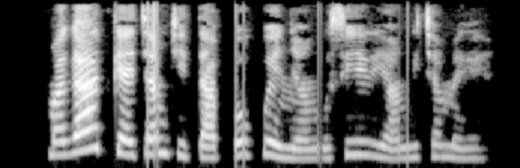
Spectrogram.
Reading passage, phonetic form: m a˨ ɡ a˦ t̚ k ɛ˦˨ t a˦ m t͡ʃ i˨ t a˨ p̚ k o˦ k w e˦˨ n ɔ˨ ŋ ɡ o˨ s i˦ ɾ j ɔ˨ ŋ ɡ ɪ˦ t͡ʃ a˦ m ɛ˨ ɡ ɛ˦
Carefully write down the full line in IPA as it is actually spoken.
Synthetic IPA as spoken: m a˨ ɡ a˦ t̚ k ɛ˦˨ t͡ʃ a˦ m t͡ʃ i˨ t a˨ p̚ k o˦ k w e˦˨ ɲ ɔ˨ ŋ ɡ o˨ s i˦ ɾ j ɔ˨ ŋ ɡ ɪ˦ t͡ʃ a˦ m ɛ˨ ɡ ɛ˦

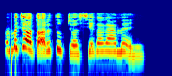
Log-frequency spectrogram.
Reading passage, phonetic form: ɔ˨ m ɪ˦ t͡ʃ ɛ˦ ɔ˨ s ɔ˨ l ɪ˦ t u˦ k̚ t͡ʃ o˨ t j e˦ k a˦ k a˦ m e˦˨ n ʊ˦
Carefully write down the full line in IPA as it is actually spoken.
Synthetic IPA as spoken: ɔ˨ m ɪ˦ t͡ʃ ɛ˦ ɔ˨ t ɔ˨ ɾ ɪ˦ t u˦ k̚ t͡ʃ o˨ s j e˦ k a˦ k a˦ m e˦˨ ɲ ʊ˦

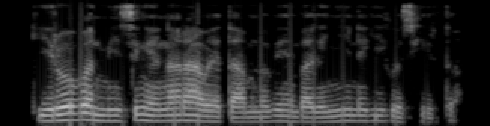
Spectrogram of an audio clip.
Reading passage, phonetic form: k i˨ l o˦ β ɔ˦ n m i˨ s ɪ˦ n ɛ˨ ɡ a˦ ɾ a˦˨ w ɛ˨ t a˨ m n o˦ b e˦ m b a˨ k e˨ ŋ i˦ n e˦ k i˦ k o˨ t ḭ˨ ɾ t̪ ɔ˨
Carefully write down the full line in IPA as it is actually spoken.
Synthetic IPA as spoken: k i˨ ɾ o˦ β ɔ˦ n m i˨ s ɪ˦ ŋ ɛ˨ ŋ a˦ ɾ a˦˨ w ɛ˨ t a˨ m n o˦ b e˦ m b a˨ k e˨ ɲ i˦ n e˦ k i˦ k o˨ s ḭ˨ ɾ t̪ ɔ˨

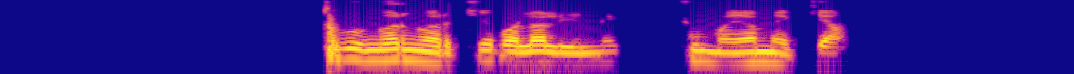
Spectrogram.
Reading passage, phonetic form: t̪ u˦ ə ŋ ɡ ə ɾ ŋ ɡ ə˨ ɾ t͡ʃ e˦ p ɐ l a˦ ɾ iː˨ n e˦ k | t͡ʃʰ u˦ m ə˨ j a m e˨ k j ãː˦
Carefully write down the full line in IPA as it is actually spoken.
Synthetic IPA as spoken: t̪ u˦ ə ŋ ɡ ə ɾ ŋ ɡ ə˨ ɾ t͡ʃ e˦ p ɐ l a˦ l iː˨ n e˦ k | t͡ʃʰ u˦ m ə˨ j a m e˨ k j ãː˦

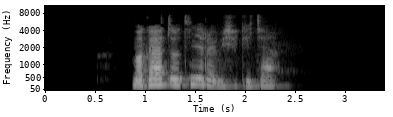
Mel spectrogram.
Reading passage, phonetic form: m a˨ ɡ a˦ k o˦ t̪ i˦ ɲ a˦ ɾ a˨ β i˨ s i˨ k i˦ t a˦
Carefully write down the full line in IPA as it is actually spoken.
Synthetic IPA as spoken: m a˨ ɡ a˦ t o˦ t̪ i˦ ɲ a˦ ɾ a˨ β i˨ ʃ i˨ k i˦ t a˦

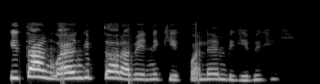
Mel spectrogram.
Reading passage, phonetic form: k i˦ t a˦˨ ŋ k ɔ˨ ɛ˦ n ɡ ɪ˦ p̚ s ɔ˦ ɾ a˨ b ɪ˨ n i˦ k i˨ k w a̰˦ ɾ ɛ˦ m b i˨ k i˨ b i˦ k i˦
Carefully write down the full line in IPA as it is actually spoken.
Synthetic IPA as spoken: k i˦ t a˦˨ ŋ ɡ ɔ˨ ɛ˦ ŋ ɡ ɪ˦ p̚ t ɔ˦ ɾ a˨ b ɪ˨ n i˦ k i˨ k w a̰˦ l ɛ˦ m b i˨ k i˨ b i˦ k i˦

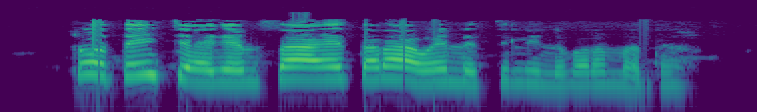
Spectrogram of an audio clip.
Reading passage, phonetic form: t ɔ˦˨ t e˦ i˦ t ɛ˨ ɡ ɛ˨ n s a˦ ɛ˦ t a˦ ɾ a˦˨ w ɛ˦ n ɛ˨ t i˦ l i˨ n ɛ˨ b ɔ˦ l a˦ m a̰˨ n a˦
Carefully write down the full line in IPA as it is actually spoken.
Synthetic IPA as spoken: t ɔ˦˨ t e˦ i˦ t͡ʃ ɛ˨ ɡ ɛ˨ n s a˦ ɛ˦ t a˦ ɾ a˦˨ w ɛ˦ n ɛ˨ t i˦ l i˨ n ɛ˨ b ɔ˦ ɾ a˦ m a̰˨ d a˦

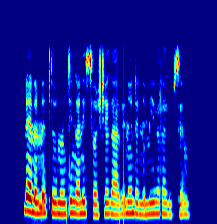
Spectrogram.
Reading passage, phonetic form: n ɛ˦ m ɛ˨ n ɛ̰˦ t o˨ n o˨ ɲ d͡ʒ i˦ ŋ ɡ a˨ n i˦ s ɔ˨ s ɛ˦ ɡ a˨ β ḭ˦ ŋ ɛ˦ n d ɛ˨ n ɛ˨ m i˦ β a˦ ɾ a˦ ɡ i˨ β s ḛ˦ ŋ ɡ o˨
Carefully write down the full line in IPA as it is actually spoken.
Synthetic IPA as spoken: n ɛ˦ n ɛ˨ n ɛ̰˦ t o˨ n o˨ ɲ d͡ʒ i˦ ŋ ɡ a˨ n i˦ s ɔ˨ ʃ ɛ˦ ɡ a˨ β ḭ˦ n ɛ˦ n d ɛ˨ n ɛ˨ m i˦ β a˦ ɾ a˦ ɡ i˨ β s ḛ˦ ŋ ɡ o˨

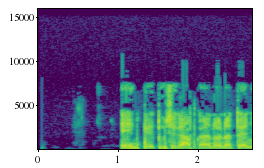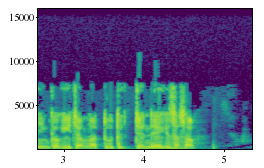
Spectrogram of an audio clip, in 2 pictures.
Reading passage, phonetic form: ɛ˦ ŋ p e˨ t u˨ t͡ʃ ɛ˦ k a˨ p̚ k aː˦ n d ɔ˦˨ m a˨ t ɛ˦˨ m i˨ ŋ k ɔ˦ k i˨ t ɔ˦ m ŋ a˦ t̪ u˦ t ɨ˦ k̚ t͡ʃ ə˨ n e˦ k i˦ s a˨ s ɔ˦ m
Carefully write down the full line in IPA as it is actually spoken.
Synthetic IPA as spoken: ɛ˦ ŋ p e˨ t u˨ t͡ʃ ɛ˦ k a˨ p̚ k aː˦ n d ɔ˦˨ n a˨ t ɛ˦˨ ɲ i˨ ŋ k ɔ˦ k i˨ t͡ʃ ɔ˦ m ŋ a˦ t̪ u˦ t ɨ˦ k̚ t͡ʃ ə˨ n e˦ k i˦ s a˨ s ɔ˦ m

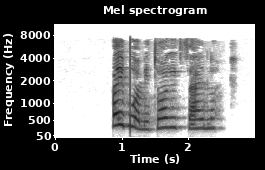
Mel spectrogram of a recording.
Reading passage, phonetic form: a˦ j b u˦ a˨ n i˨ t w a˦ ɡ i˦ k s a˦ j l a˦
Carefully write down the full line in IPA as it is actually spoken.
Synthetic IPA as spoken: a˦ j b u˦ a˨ m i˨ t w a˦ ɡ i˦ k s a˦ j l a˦

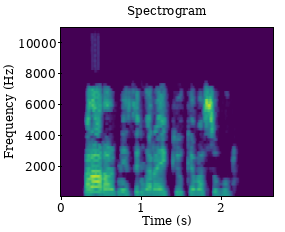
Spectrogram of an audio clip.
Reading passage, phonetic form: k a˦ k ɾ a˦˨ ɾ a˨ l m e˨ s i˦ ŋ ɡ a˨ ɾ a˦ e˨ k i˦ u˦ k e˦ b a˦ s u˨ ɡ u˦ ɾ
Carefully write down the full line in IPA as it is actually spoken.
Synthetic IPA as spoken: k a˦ ɾ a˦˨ ɾ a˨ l m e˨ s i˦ ŋ ɡ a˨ ɾ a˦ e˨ k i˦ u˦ k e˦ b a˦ s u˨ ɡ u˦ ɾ

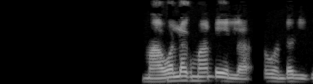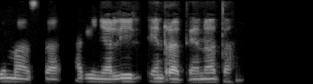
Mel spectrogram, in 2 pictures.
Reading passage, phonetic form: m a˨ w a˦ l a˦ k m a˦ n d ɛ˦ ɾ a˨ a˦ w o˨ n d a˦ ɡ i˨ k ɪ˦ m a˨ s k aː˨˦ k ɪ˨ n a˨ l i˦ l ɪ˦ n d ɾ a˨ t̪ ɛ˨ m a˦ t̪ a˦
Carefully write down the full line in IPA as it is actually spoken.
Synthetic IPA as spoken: m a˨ w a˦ l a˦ k m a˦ n d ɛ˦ l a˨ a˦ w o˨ n d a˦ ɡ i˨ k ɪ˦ m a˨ s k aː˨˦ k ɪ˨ ɲ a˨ l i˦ l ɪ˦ n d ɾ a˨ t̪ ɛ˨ n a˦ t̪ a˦

